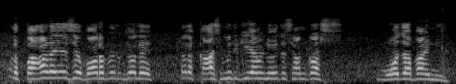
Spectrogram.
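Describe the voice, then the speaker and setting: High-voiced excited male travel vlogger. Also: fast, slight background noise. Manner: chatty and excited, talking to viewers. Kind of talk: casual travel vlog narration. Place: outdoors by a mountain river.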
